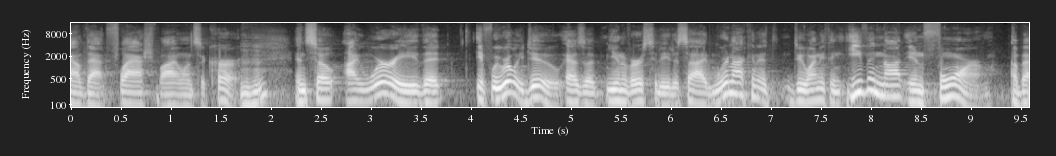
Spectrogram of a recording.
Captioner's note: none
